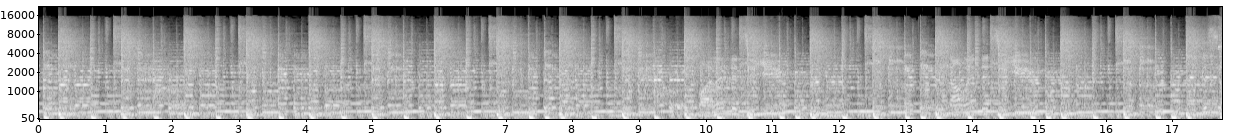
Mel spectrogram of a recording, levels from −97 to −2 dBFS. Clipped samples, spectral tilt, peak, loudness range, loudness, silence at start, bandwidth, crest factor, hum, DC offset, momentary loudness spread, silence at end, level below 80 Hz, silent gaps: 0.2%; -3 dB/octave; 0 dBFS; 1 LU; -9 LUFS; 0 s; 16.5 kHz; 10 dB; none; under 0.1%; 3 LU; 0 s; -18 dBFS; none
